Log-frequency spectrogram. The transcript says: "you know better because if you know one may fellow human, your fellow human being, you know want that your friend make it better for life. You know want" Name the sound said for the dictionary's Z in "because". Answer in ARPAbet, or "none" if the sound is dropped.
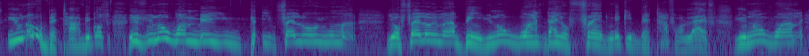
S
